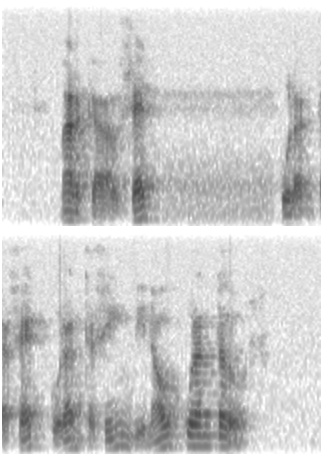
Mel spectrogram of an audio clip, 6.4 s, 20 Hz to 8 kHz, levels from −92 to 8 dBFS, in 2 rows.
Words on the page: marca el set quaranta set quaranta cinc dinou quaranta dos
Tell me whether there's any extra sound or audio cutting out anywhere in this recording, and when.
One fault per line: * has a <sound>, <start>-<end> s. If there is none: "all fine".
all fine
